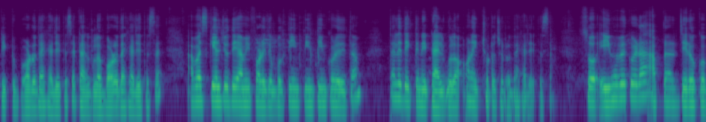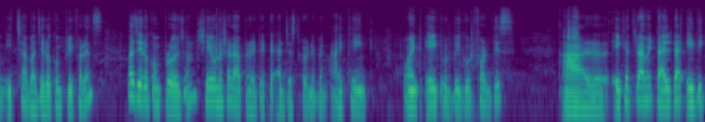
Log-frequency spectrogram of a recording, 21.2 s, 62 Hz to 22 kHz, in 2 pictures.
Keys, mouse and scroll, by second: 4.0-5.7 drag, 5.7-6.1 scroll up 3, 6.1 shift+middle click, 6.9-7.9 scroll up 3, 7.9-8.5 scroll down 9, 8.5-8.9 shift+middle drag, 8.9 scroll up 1, 9.1-9.6 middle drag, 9.6-9.9 scroll up 2, 9.9-12.2 shift+middle drag, 12.2-14.2 drag, 14.9-16.7 scroll down 1, 16.7-18.6 drag, 18.6 scroll down 2, 19.0-21.1 middle drag.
